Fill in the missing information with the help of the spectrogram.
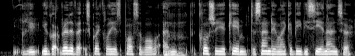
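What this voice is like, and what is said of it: Distinctive non-American regional accent. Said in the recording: “I talked funny... the accent is an enormous boon... brush up my accent”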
